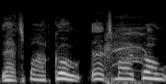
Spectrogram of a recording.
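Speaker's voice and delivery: ecstatic scream, very high and very loud. Speaker retells what he was screaming when fired up: retelling own screaming. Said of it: "I was screaming".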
